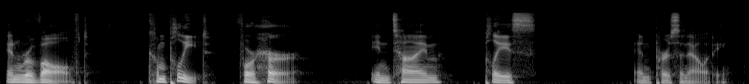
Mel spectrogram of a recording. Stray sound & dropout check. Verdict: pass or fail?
pass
